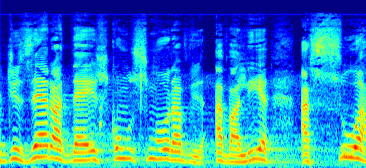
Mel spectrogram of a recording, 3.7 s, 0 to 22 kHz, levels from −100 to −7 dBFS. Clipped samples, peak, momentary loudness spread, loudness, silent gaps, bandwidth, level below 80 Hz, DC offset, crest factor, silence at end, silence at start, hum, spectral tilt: under 0.1%; -10 dBFS; 8 LU; -29 LUFS; none; 16.5 kHz; -64 dBFS; under 0.1%; 18 dB; 0 s; 0 s; none; -4.5 dB/octave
